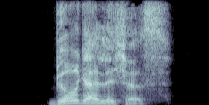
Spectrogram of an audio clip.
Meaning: strong/mixed nominative/accusative neuter singular of bürgerlich
- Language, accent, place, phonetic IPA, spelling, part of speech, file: German, Germany, Berlin, [ˈbʏʁɡɐlɪçəs], bürgerliches, adjective, De-bürgerliches.ogg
